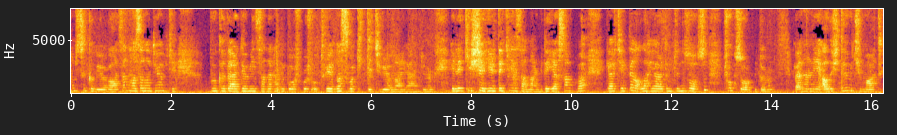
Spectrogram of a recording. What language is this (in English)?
Turkish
